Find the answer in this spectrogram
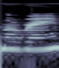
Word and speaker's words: Lorraine: There are very few names that are two syllables and the emphasis falls on the second syllable. And Lorraine is one of them.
